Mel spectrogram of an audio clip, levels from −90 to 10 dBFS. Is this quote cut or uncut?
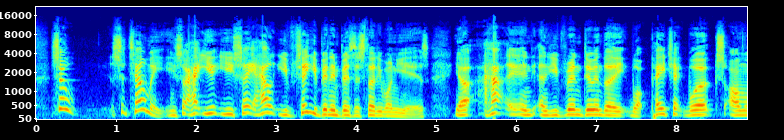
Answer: uncut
